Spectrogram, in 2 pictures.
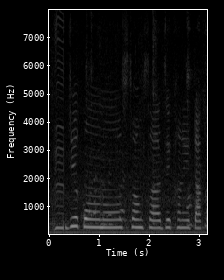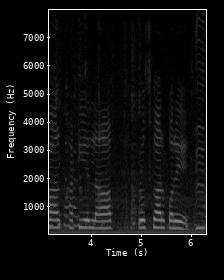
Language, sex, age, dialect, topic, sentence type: Bengali, female, 18-24, Western, banking, statement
